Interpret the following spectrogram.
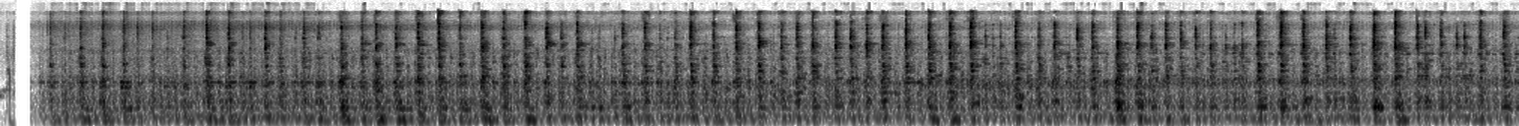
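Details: Honda Nova four-speed motorcycle engine at idle: a fast, even tick-knock, roughly eight a second, seemingly from the rear of the engine over a steady idle, typical of a worn or loose clutch assembly.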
